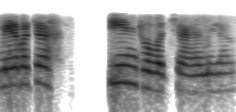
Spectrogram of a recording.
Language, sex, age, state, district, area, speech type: Hindi, female, 30-45, Bihar, Muzaffarpur, rural, conversation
